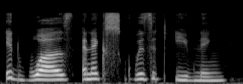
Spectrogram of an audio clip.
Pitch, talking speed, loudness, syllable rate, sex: 215 Hz, 125 wpm, -19 LUFS, 4.8 syllables/s, female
